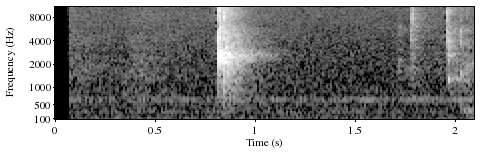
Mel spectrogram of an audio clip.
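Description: A single sharp finger snap a little under a second in, with a couple of faint clicks just before the end.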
